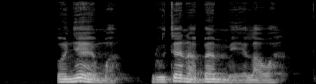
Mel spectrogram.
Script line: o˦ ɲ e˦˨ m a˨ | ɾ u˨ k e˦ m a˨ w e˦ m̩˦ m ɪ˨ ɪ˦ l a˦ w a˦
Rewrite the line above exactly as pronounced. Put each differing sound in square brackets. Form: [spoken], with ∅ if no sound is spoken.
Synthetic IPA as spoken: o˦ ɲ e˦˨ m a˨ | ɾ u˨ [t] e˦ [n] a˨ [b] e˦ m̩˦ m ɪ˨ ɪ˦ l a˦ w a˦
